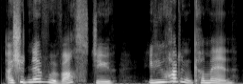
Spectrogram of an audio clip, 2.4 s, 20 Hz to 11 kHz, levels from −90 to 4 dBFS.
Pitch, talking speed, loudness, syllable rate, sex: 285 Hz, 270 wpm, -19 LUFS, 6.5 syllables/s, female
